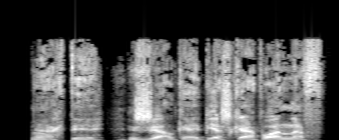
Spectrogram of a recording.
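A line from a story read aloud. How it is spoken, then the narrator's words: Growl. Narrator (Russian): зарычал Локон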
